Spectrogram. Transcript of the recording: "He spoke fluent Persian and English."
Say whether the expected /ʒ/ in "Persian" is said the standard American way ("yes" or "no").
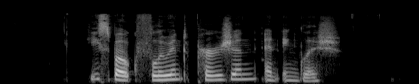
yes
